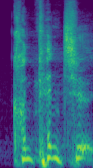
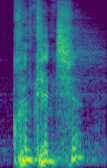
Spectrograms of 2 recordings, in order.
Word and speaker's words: 콘텐츠: 저는 발음이 옛날부터 컨셉 이렇게 발음이 된 컨텐츠 이렇게 입력이 됐는데 컨셉, 콘텐츠 이렇게 또 발음을 하시니까 통일하기 위해서 컨셉, 콘텐츠.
